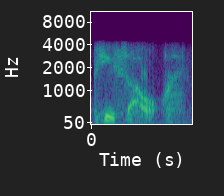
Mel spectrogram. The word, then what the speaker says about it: Piso: Yes, that's the P-I-S-O, Piso. Piso is pronounced Piso, family of Rome.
